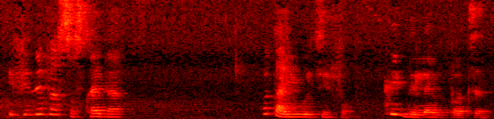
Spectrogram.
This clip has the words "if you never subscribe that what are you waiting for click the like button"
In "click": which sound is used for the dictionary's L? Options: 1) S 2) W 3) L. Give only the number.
2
